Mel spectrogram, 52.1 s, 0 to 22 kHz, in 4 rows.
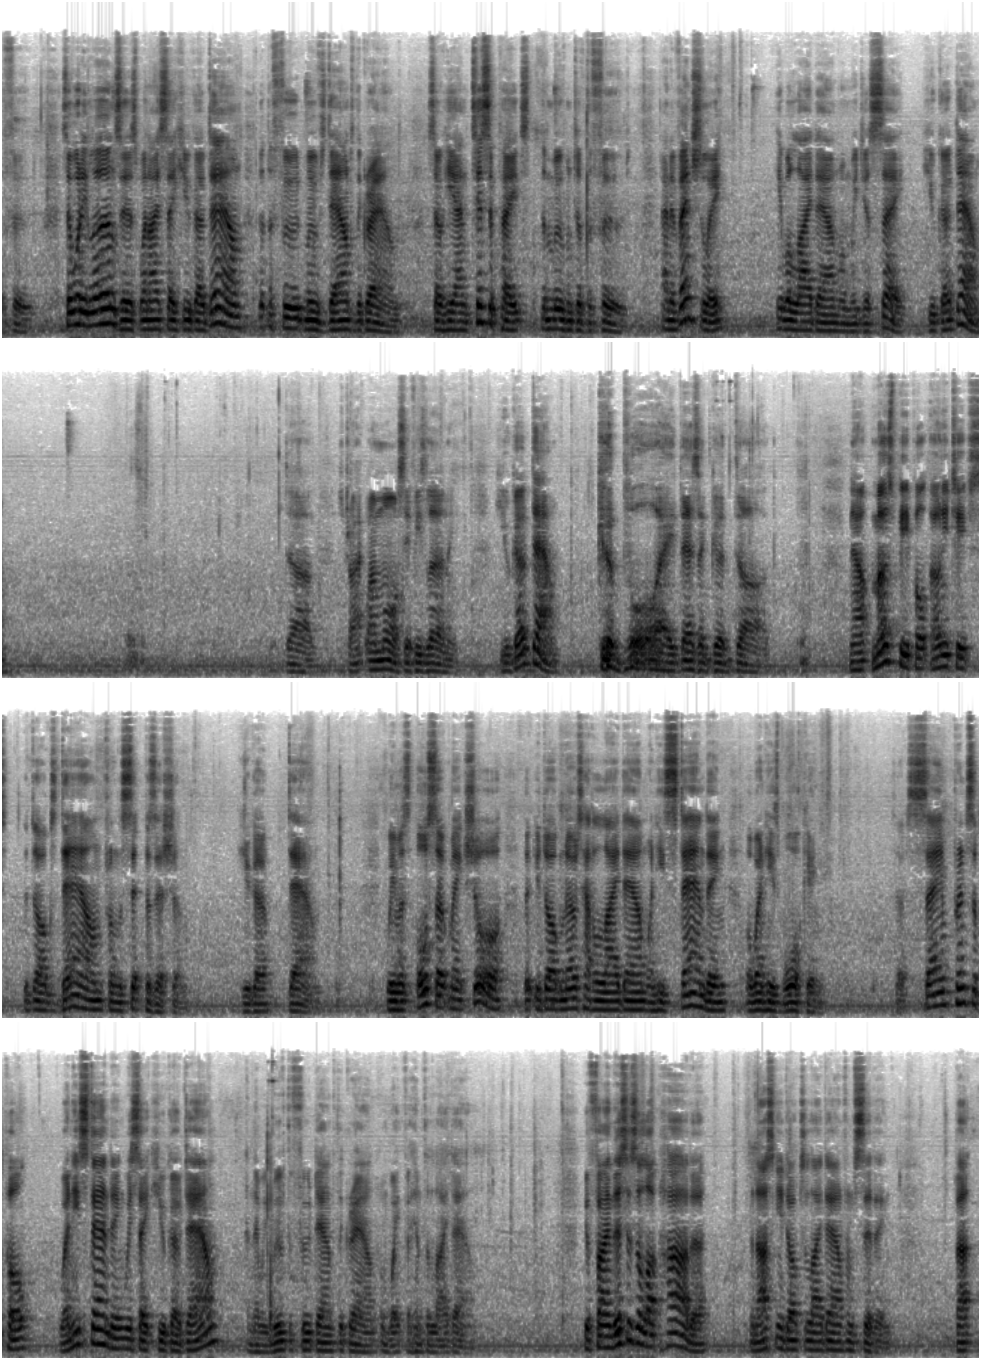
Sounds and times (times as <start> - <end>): Speech: 0.0 - 9.7, 10.3 - 13.1, 16.7 - 23.3, 24.3 - 28.6, 29.2 - 30.4, 31.2 - 37.1, 37.9 - 45.5, 46.8 - 51.0, 51.8 - 52.1.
